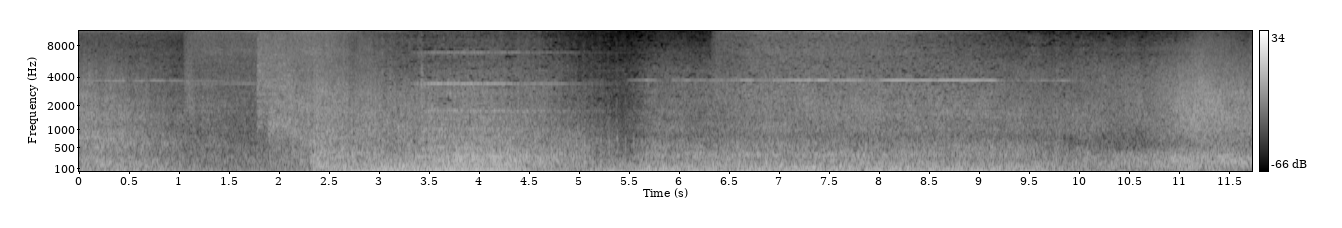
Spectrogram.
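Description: A Harrier jet in Metal Gear Solid roars steadily, a loud, continuous engine noise with a faint high whine. It fills the game scene without any voices.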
